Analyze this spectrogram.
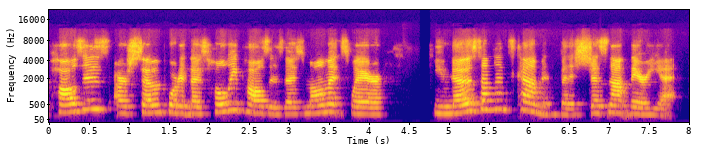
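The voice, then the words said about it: Southern American accent. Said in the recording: “you've brought the Southern accent”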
